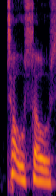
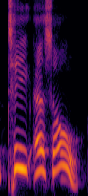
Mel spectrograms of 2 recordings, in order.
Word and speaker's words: Tso: you get toe from it's just a TSO the te is silent you don't know that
